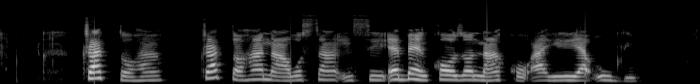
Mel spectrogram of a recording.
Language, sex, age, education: Igbo, female, 15-29, tertiary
